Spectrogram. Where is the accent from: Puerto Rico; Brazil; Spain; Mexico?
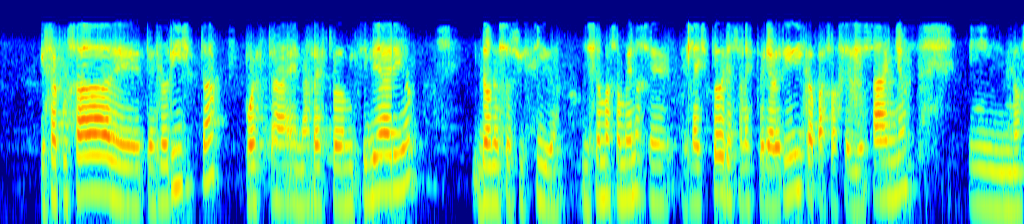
Puerto Rico; now in Argentina; Yo soy de Puerto Rico y en el colectivo hay gente de distintas partes.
